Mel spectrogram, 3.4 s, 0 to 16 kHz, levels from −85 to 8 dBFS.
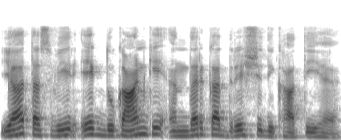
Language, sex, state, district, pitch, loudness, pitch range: Hindi, male, Jharkhand, Ranchi, 135 Hz, -20 LUFS, 120-150 Hz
